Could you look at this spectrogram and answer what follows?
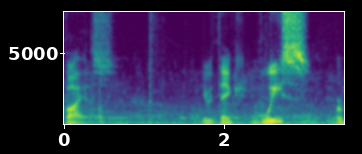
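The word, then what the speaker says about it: Buis: some tea tonight my voice is going to be shot oh bias now 3-0 when you look at mitch's name you wouldn't think it's pronounced bias you would think voice or bus but it's b-u-i-s and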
